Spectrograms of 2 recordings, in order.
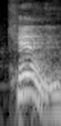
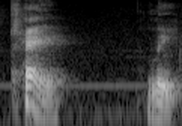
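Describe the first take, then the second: First: The name is run together as one word. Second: The name is split into two separate words. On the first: The speaker calls it wrong. "Not Kaylee, like together" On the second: The speaker calls it right. "it's Kay Lee"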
